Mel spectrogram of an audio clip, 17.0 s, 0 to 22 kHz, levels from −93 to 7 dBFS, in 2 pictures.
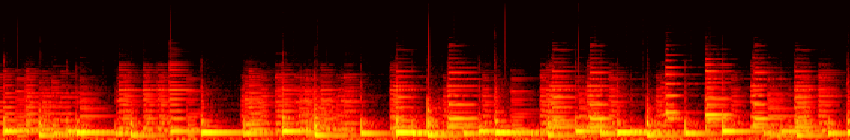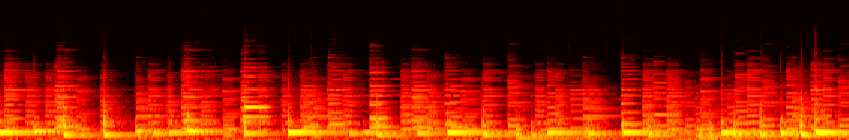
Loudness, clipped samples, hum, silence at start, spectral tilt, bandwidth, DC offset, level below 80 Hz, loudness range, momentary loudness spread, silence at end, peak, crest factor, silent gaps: -28 LUFS; under 0.1%; none; 0 s; -10 dB/octave; 4.8 kHz; under 0.1%; -48 dBFS; 2 LU; 7 LU; 0 s; -10 dBFS; 18 dB; none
